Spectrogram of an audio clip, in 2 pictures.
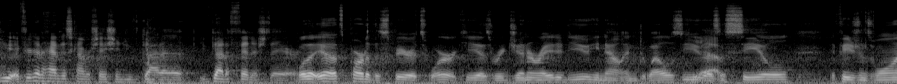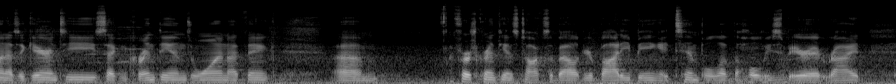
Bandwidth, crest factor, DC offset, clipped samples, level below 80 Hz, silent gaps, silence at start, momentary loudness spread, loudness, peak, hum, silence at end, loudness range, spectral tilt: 19.5 kHz; 20 dB; under 0.1%; under 0.1%; -44 dBFS; none; 0 s; 8 LU; -28 LUFS; -8 dBFS; none; 0 s; 4 LU; -5.5 dB/octave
